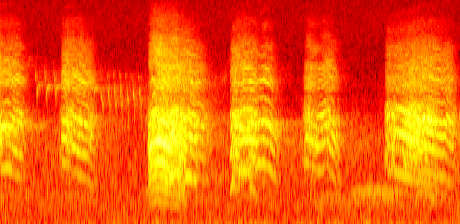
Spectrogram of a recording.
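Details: Rook (Corvus frugilegus) recorded in the wild, giving six harsh, hoarse caws spaced roughly every second, each broad and grating with a rasping texture; no other clear sounds.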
